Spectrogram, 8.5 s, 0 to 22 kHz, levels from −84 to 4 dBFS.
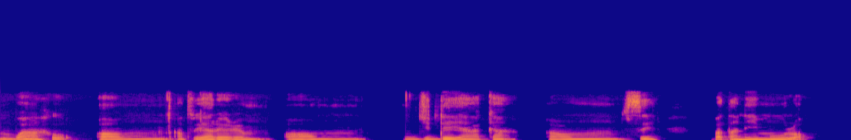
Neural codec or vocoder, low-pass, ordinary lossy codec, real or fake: none; none; none; real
